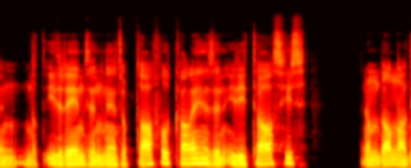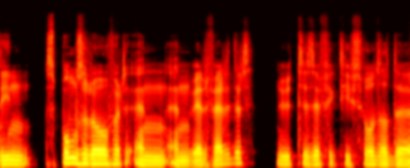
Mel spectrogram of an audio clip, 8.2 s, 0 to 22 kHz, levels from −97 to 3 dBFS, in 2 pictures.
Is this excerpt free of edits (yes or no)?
no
